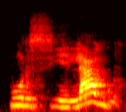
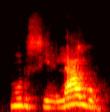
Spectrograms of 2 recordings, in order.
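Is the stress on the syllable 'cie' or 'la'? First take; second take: la; la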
